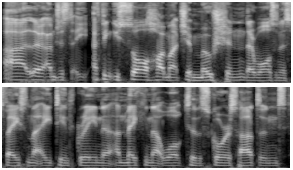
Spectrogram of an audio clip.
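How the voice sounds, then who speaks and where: A man who is a sports broadcaster, talking as a podcast guest in an animated, enthusiastic way. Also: on the low side, normal speed, hardly any pauses, clear, resonant tone, no room sound, clean studio sound. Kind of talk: casual podcast chat.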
